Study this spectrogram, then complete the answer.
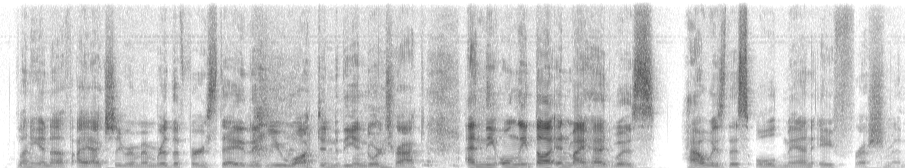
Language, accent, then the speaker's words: English; Georgia, United States; moved away as an adult; also born or lived in State College, Pennsylvania; growing up in Georgia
